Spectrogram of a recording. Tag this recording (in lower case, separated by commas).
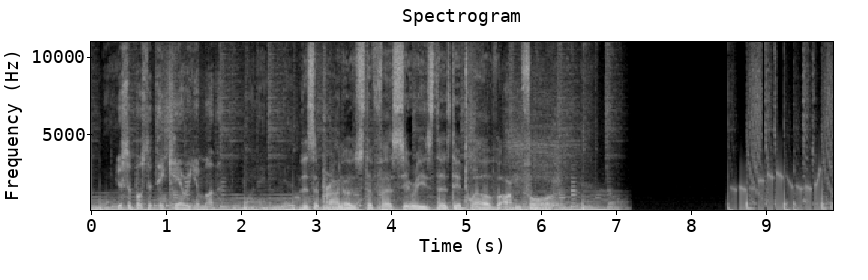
punk rock, speech, progressive rock, music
